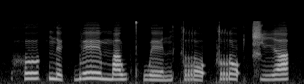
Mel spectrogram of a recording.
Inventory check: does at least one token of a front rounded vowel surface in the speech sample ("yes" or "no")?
no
